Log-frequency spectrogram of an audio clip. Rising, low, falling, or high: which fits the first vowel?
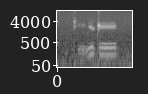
low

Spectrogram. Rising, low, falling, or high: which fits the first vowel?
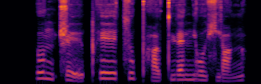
falling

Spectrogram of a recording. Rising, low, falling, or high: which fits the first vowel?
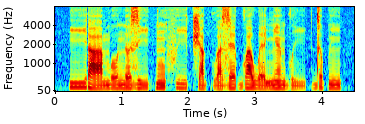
high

